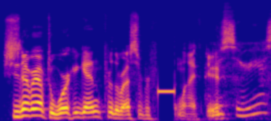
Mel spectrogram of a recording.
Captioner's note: beep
